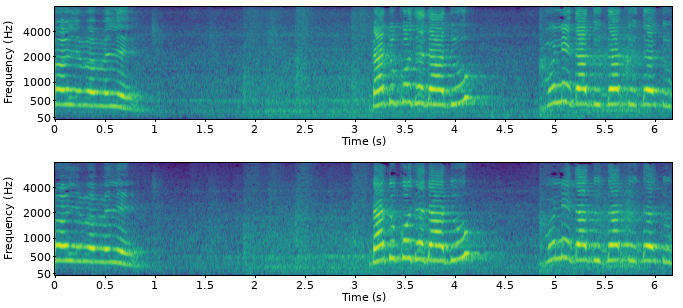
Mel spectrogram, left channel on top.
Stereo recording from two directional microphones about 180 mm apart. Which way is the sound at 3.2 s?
15° right (ahead or behind).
